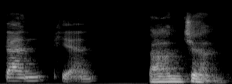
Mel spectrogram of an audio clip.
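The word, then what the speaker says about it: 丹田: this donchan uh yes in chinese uh this is pronounced as dan then so the korean is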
